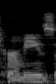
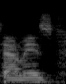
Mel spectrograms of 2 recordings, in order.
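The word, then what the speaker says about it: Hermès: I mean, one of the first tracks off of Hitler Wears Hermes 8 was, which I know it's not pronounced Hermes, I just pronounce it that way, it's Hermes.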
